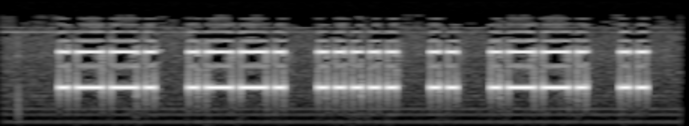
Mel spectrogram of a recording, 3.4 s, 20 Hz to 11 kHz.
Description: Morse code, heard as a keyed tone, about 28 wpm, 1000 Hz. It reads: PP5IPI
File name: aulas de telegrafia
